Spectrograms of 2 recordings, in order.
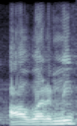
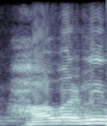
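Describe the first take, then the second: First: "आवरली" starting on the vowel, H silent. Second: "हावरली" with the H sounded at the start; wrong H pronunciation. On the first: Teacher shows pupils the reading, "आवरली" with silent H. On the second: Teacher shows pupils what not to read, "हावरली" with H voiced. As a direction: say "हावरली" with an audible opening H. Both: Shown as a demonstration. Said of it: "यहाँ पर एच silent है".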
